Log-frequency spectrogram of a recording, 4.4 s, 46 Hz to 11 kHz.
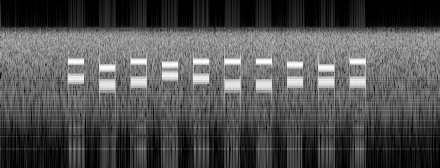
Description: DTMF, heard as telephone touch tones, dialled by machine, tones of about 160 ms, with phone line noise. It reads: 9160933546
